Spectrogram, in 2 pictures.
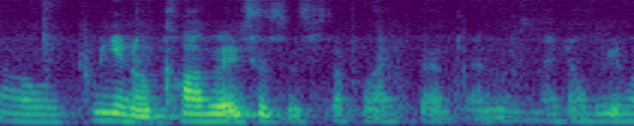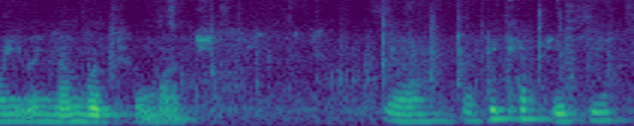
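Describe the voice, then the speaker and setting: A woman with a German accent, big swings in loudness, and light background noise. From Germany. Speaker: Holocaust refugee survivor. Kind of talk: testimony. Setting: school classroom with student audience. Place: hall.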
